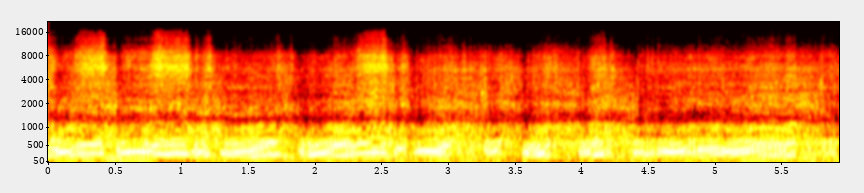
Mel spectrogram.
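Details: 2019 Beta two-stroke enduro test bike on a Finnish enduro track, screaming constantly with revs warbling and no added pull. It struggled through two laps and failed to climb a hill; the clutch was slipping.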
